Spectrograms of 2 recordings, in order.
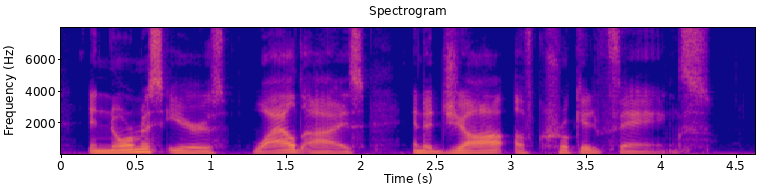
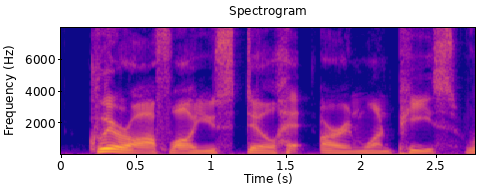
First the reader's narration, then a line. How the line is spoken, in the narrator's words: roared the creature, less sure of himself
